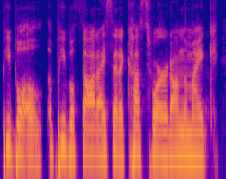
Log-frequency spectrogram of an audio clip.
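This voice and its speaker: A woman's voice: lowish voice, fairly even intonation, normal speed, dry recording, clean studio sound. A woman co-hosting a podcast, talking in blunt, joking casual chat. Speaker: podcast co-host.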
